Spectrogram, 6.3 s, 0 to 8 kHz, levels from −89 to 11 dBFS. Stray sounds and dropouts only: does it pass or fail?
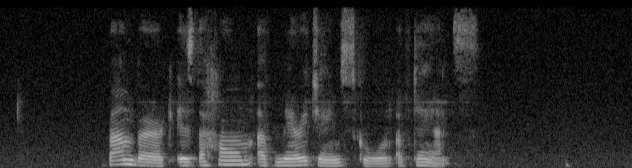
pass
